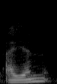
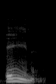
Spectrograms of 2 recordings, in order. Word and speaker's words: Ayin: Ayin, A-Y-I-N, Ayin or Ayin, I've heard it, Ayin, that's okay, Ayin, thank you, because I've heard it that and I didn't quite know what was correct. Ayin, an ultimate reality that is accessed by means of the practice of Kabbalah.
